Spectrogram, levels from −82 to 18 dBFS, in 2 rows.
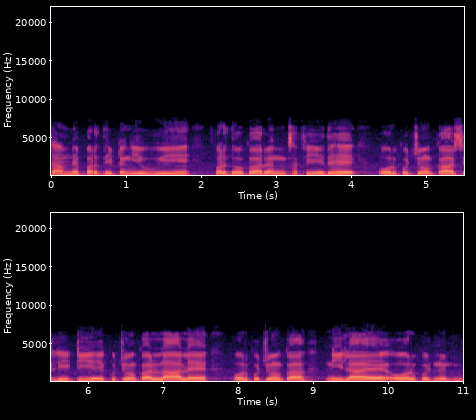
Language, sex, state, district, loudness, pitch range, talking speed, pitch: Hindi, male, Bihar, Purnia, -12 LUFS, 135-145 Hz, 140 wpm, 140 Hz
